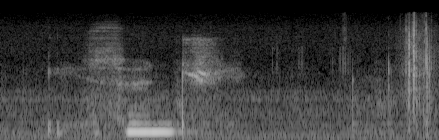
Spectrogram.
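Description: A person's brief, soft murmured vocal sound about half a second in, followed by a short whispered, breathy sound; otherwise quiet.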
